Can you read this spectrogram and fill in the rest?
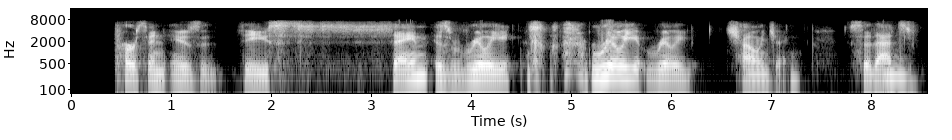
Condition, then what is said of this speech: Stuttering. I wanted you to hear the stutters, so I'm deciding to leave them in.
